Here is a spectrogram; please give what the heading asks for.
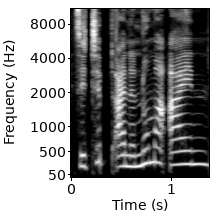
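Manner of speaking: usual speaking voice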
